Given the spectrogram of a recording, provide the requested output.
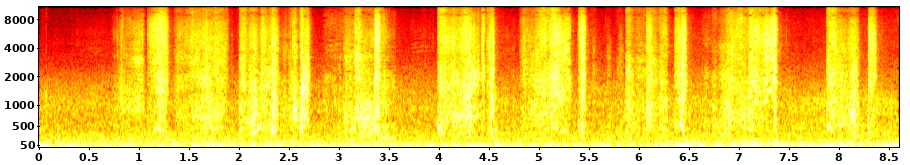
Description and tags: Shuffling 1 Rear
A small group of people shuffling, to replicate idling zombies.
